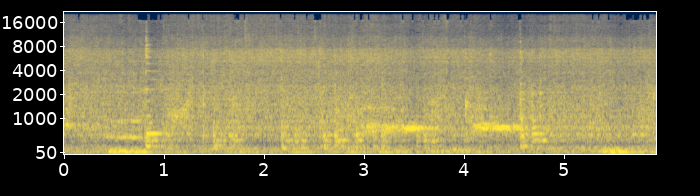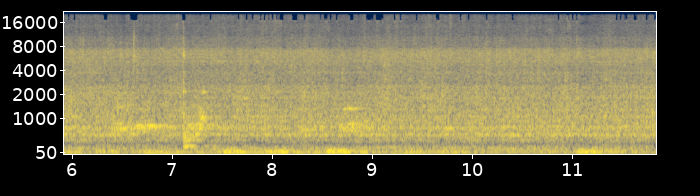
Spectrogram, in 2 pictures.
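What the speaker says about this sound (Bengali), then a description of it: "অনেকক্ষণ ধরে নাড়িয়ে চাড়িয়ে ভেজে নিলাম চিংড়ি মাছগুলো" Prawns fry in a pan, stirred over a long stretch, giving a continuous loud sizzle with occasional scrapes of the spatula and a low rumbling hum underneath, no voices.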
